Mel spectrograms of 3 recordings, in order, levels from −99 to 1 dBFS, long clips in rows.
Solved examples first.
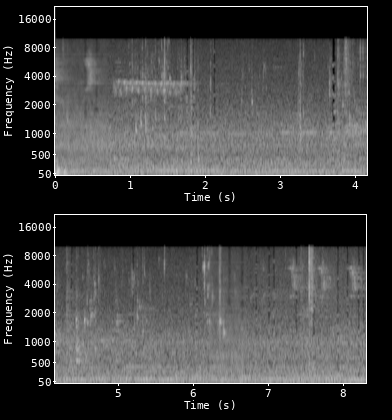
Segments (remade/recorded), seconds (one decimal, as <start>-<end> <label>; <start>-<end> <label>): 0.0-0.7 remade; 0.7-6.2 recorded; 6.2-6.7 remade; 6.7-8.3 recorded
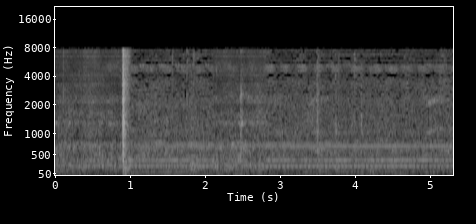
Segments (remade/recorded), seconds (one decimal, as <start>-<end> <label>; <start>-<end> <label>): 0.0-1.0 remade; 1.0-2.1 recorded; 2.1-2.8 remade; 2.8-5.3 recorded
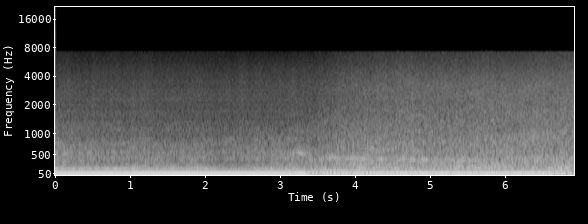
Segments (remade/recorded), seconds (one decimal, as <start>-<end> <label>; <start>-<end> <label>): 0.0-3.7 remade; 3.7-6.0 recorded; 6.0-6.5 remade; 6.5-6.9 recorded

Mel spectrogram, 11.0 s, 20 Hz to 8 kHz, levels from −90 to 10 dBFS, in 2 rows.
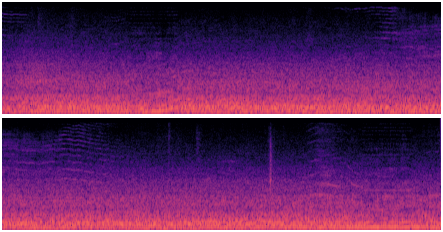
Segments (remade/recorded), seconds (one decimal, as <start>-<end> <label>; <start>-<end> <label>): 0.0-1.6 recorded; 1.6-2.2 remade; 2.2-10.0 recorded; 10.0-10.6 remade; 10.6-11.0 recorded

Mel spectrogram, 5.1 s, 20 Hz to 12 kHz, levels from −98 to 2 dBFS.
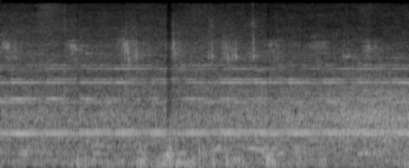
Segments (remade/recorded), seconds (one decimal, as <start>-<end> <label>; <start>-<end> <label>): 0.0-5.1 recorded

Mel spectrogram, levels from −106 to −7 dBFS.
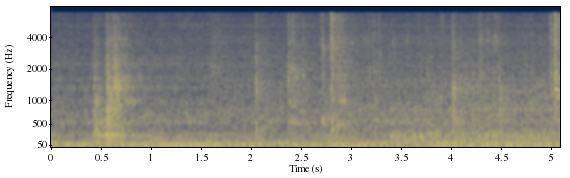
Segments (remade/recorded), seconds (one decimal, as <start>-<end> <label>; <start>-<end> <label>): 0.0-1.6 remade; 1.6-5.1 recorded

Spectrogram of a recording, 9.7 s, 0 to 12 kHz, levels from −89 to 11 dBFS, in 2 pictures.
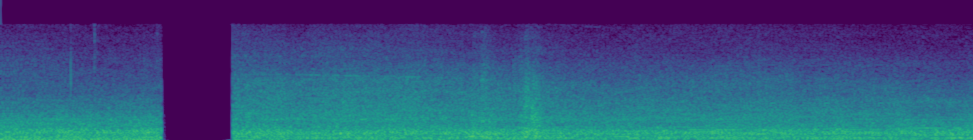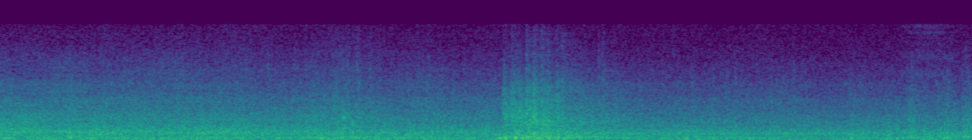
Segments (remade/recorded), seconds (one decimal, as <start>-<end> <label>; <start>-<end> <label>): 0.0-3.1 recorded; 3.1-5.3 remade; 5.3-9.7 recorded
